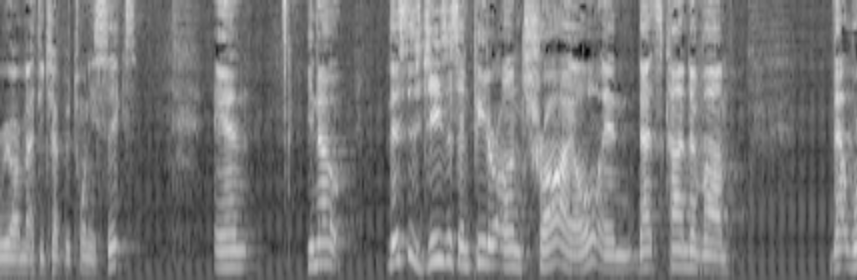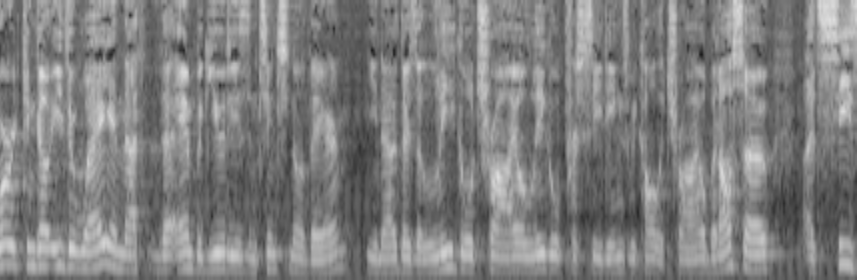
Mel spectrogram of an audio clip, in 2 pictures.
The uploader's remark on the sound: Sermon delivered to Cottondale Baptist Church in Eastman, GA on 11/28/21. Sermon delivered to Cottondale Baptist Church in Eastman, GA on 11/28/21.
